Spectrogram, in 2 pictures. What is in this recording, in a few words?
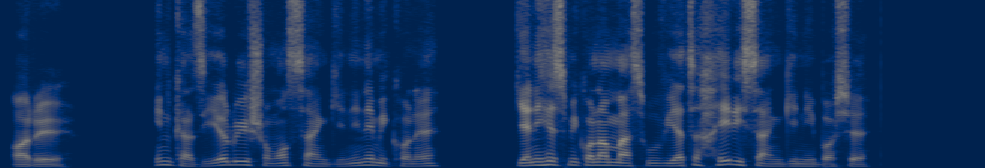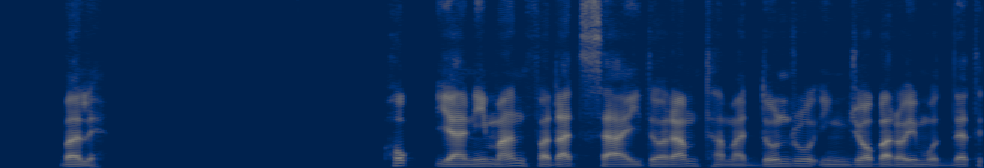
persian; Subformer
